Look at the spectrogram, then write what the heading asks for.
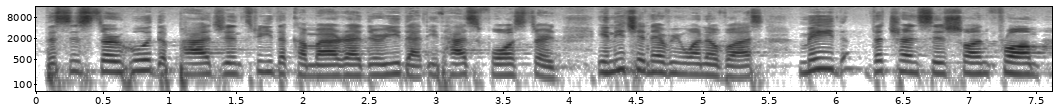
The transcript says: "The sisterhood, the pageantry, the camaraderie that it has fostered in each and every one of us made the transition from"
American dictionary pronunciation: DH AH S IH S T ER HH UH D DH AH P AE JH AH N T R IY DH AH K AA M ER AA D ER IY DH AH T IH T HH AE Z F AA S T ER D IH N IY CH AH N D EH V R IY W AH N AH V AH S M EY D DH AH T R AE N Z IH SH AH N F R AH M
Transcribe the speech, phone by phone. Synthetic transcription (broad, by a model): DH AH S IH S T ER HH UH D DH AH P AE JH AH N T R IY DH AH K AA M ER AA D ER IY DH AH T IH T HH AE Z F AA S T ER D IH N IY CH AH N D EH V R IY W AH N AH V AH S M EY D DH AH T R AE N S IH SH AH N F R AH M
